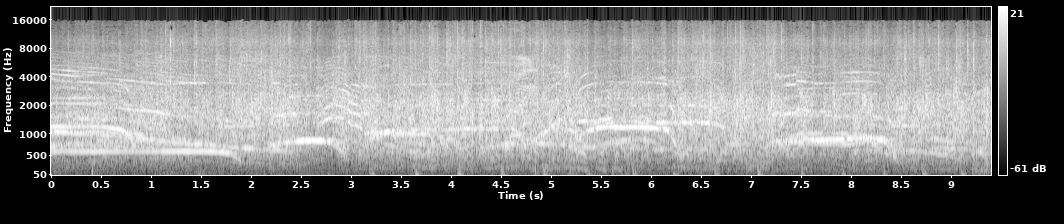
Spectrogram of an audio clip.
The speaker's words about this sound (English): It's the biggest applause Gremlins 2 has ever gotten.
